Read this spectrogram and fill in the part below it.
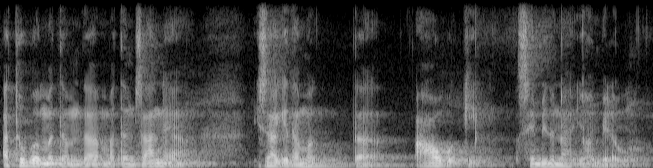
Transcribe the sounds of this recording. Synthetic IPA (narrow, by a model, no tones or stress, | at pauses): ɐtʰubɐmɐtɐmdɐmɐtɐmzanɐ̰ja̰ | izaɡidɐmɐk̚tɐ̰hawbɐkːḭ | sembidunɐ̰joɦɐnbiɾɐ̰ɡu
